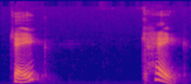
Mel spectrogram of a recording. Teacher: The second one was aspirated, as you should pronounce it in English, cake. So it feels like there is a little H right after the k sound.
